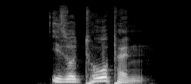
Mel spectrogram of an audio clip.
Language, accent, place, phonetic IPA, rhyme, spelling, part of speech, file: German, Germany, Berlin, [izoˈtoːpn̩], -oːpn̩, Isotopen, noun, De-Isotopen.ogg
- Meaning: dative plural of Isotop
